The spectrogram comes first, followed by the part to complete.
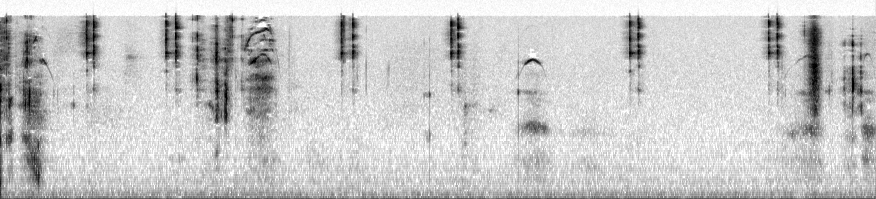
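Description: Computer mouse button clicking, faint and irregular, about ten single clicks as line segments are picked one after another to trim them in a CAD program.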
